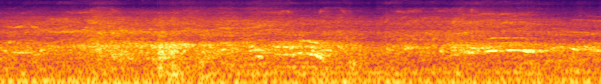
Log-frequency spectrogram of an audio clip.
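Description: Indistinct voices talking in the background over a steady, engine-like drone.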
